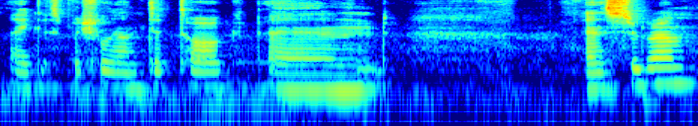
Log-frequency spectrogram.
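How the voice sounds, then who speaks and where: Audible room echo surrounds this woman's voice. She speaks very slowly in a non-native accent. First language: not English. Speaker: art vlogger. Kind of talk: casual chat while drawing. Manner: halting.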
